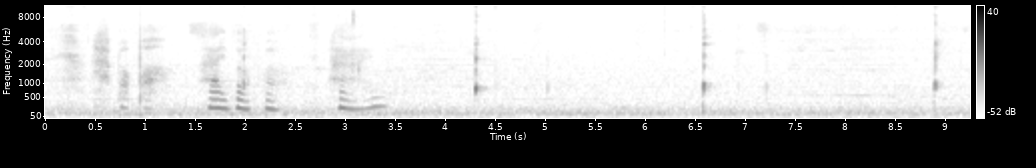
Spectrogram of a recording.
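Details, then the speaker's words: Infant with hiccups: soft, sharp hiccup clicks roughly every two seconds after brief baby sounds, with quiet room noise; ordinary hiccups. "Look to your left. You got the hiccups."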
